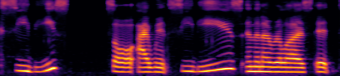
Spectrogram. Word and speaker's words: Cebeis: it, like, Cup of Noodle always gets my name wrong. It's Seabees, but it's so funny I can't correct her.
